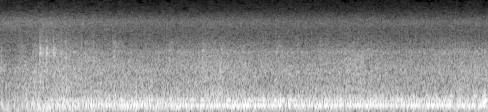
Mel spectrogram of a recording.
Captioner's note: engine rumbling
